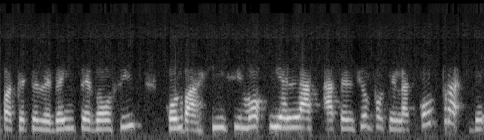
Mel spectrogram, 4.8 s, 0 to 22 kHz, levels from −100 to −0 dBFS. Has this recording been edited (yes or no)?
yes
